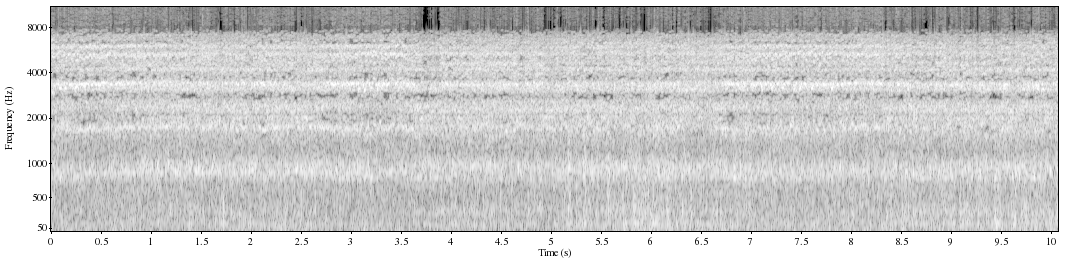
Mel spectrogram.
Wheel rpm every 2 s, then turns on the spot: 230, 220, 230, 220, 220.
none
